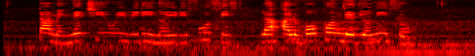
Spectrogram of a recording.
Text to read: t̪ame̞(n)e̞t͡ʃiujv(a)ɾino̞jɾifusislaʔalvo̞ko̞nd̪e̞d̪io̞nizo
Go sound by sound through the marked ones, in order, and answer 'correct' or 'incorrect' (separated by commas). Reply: incorrect, incorrect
